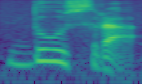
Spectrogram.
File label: "duusaraa", Hindi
